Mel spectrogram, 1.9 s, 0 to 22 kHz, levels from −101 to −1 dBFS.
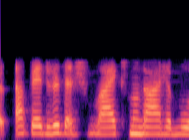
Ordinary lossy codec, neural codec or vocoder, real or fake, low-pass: Opus, 24 kbps; codec, 16 kHz, 0.5 kbps, FunCodec, trained on LibriTTS, 25 frames a second; fake; 3.6 kHz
